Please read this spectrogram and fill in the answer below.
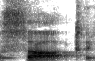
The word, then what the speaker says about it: Sartre: On the topic of nonsense, Jean-Paul Sartre, or Sartre, if you want to say it properly, which I won't.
